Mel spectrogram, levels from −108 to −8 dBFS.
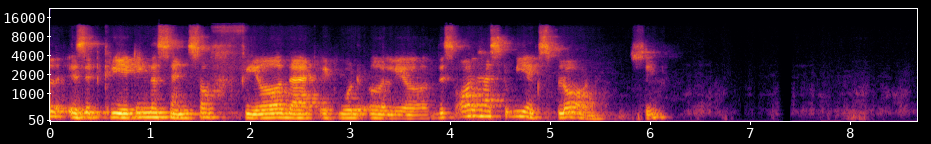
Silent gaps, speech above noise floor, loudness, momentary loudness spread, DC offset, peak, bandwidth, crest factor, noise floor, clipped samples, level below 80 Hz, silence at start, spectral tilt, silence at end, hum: none; 52 dB; -22 LUFS; 15 LU; under 0.1%; -4 dBFS; 12.5 kHz; 18 dB; -74 dBFS; under 0.1%; -68 dBFS; 0 s; -5 dB/octave; 2.5 s; none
